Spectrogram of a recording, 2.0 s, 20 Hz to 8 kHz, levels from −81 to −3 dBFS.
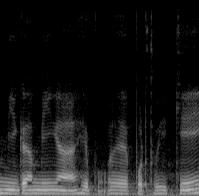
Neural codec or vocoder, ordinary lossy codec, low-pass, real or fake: none; none; none; real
